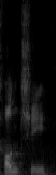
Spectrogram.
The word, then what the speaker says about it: Conti: That is Tay Conti. – Oh, sorry, forgive me. – I believe it's pronounced Conchi, but anyway, it's pronounced however the fuck I want.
